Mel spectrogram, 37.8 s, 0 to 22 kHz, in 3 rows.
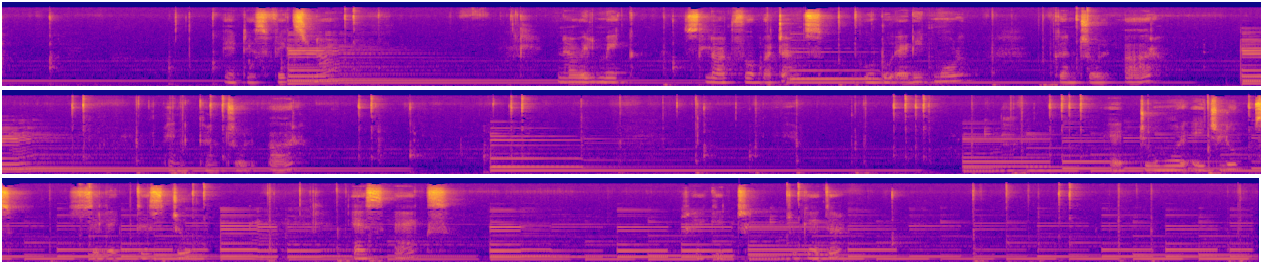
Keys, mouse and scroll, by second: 1.9-2.4 middle drag, 3.2 click, 6.7-7.6 middle drag, 8.4 Tab, 10.4 ctrl+r, 13.3 click, 14.4 ctrl+r, 16.2 click, 16.7 middle click, 17.6 click, 19.6 shift+middle click, 21.1 ctrl+r, 21.7 click, 22.7 ctrl+r, 23.3 click, 24.0-24.7 scroll up 2, 24.9 2, 25.0 click, 26.0 alt+click, 27.0 alt+shift+click, 28.5 s, 28.9 x, 33.0 click, 34.0 middle click, 34.4 Tab, 34.4 scroll up 1, 34.9 2, 35.7 alt+click, 37.4 ctrl+x.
